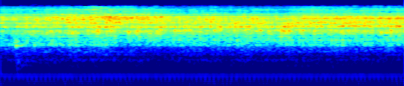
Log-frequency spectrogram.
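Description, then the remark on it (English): Bacon sizzles steadily in a pan, a dense, even crackle of fine hissing pops that stays loud and continuous throughout, with no voices. “Oh, yeah, that bacon, you will say, oink, oink, I'm just so happy I got moinked.”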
